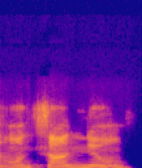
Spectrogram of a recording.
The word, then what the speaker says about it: enseignant: This will be, male teacher is pronounced as an enseignant.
